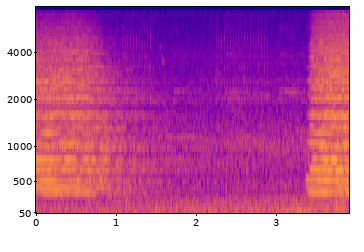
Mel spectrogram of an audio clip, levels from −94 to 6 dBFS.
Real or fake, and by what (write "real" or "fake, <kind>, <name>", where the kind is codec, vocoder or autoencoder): real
